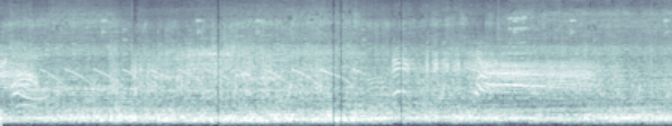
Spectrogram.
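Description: Short chirping game sound effects rise and fall in pitch.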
